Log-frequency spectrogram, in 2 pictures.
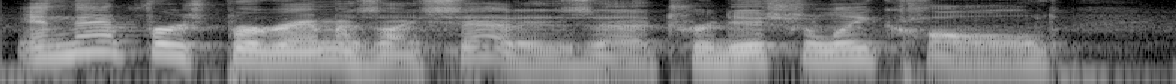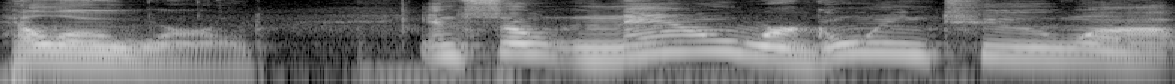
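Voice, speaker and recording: A man teaching a beginner programming lesson over a screen recording, talking in a halting way with many fillers and restarts. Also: medium pitch.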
